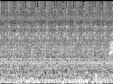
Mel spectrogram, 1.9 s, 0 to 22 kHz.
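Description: A 2015 Ford F-750 box truck with a 6.7-liter Cummins diesel and Allison transmission idles steadily at close range, a dense, even rumble with no change in pitch or load.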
